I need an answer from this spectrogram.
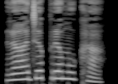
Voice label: "ರಾಜಪ್ರಮುಖ", Kannada

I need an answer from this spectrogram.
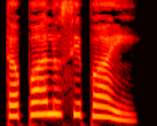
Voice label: "ಟಪಾಲುಸಿಪಾಯಿ", Kannada

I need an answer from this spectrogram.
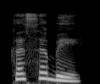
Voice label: "ಕುಸುಬು", Kannada

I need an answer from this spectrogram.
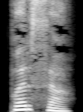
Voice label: "ಪರ್ಸ", Kannada

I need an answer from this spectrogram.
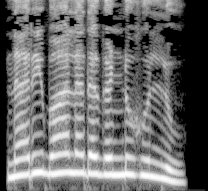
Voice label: "ನರಿಬಾಲದಗಂಡುಹುಲ್ಲು", Kannada

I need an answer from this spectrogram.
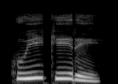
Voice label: "ಕೊಯ್ಗುರಿ", kannada

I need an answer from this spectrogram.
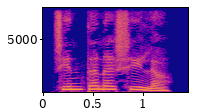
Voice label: "ಚಿಂತನಶೀಲ", kannada

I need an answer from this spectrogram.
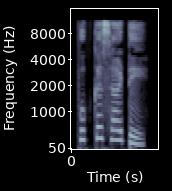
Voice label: "ಪುಕಸಟ್ಟೆ", kannada

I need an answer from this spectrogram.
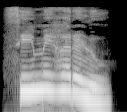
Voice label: "ಸೀಮೆಹರಳು", Kannada; sīme haraḷu; noun; its oil-yielding seed.

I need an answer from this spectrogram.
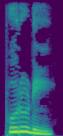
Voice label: "ಪುರುಡಿ", Kannada

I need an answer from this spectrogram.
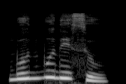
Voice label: "ಬುದ್ಬುದಿಸು", Kannada

